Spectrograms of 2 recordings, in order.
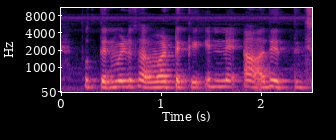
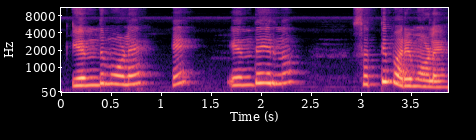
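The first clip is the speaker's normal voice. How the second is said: shocked mother; 7 semitones higher, 5 dB louder than usual. Acted. Mother shocked by second wife.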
